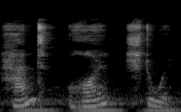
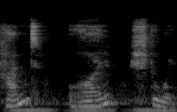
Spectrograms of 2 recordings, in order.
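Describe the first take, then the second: First: Handrollstuhl said slowly, broken into parts; slow, clear German model word. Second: Handrollstuhl drawn out slowly, each part clear; slow teacher demo of Handrollstuhl; slow German model. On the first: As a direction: say Handrollstuhl syllable by syllable. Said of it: "We can break that down too". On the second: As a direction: take Handrollstuhl nice and slow. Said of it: "Just take it slow". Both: Shown as a demonstration.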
